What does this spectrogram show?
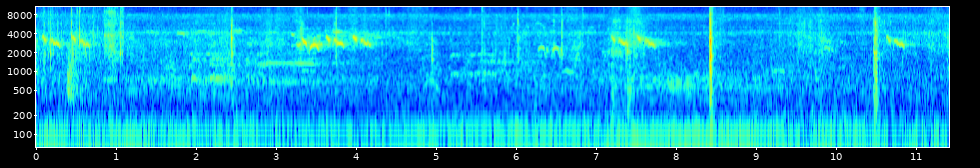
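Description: Bird calls in short clusters of quick, falling chirps, several times, with a few sharp knocks; the loudest knock comes about eight seconds in.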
